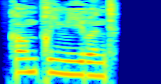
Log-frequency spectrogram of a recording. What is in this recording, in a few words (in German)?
"komprimierend", German; adjectives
